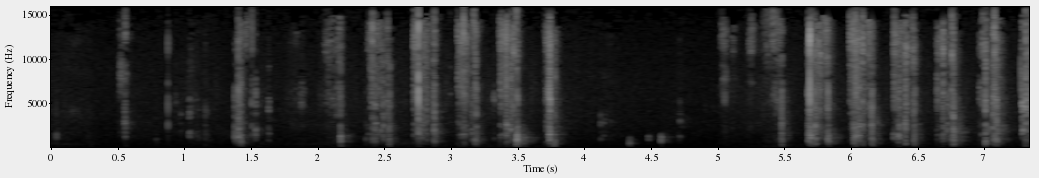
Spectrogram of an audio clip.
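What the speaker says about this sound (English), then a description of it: "Sorry, these cards are quite big. It's hard to shuffle." Large tarot cards being shuffled in a run of crisp, rapid riffling bursts and slaps, close up, with a brief pause midway before the shuffling resumes.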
